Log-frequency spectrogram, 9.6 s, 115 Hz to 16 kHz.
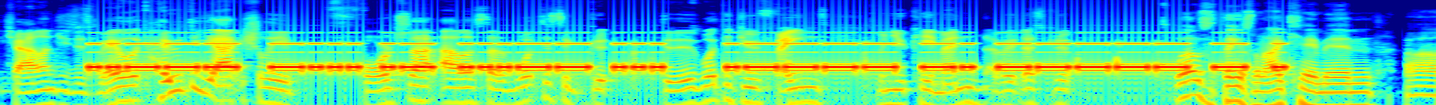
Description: Morse code, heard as a keyed tone, hand-sent with a paddle, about 19 wpm, 690 Hz, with speech in English. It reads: 2BA3S 1N0TE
